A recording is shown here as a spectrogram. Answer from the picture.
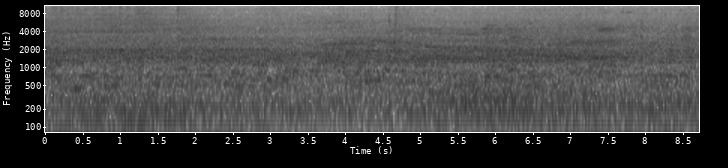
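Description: Busy crowd ambience: indistinct voices of many people over a steady low rumble.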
